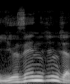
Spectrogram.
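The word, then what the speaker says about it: 湯前神社: かすいませんこれ友禅神社って読むそうですけど江戸時代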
